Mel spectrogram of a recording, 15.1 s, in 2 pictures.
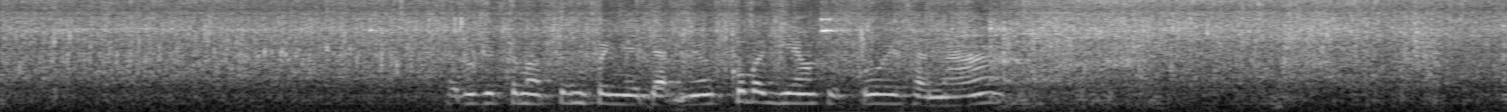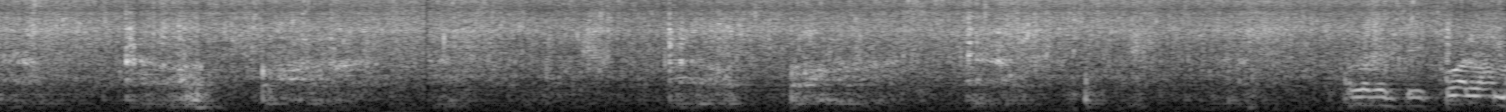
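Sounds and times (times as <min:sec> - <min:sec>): spice paste sizzling in oil: 0:00.0 - 0:15.0
spatula scraping pan: 0:04.1 - 0:15.0.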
